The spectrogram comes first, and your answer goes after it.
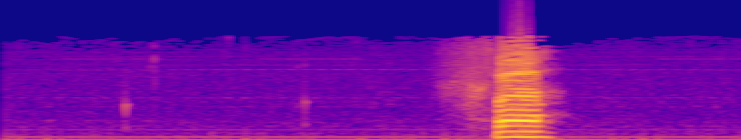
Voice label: "Faa", arabic; arabic-malayalam; അക്ഷരമാല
